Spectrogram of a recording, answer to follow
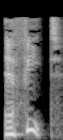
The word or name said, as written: effete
